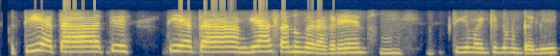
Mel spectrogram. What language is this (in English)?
Konkani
